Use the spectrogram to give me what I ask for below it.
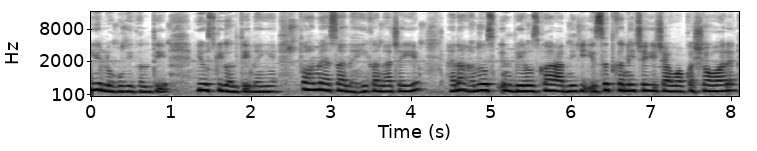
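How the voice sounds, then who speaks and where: A woman's voice: fairly high pitch, dark tone. A woman giving an Islamic motivational advice talk, earnest and repetitive, pleading with listeners and often checking they agree. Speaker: advice speaker.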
